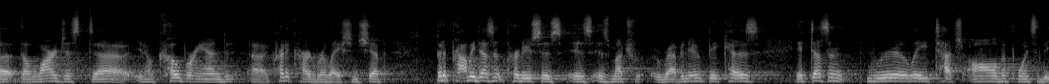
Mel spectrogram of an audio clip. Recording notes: On stage at the Skift Aviation Forum. On stage at the Skift Aviation Forum.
